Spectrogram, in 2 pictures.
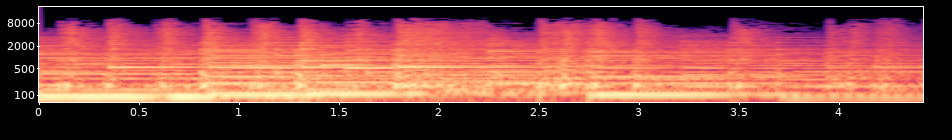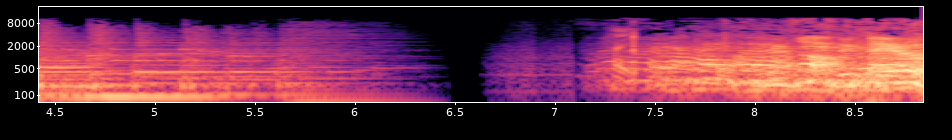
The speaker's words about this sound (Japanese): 今回はイベント中に収録させてもらったので、これから流す内容がですね、周囲の音が結構入ってしまっていて、大変ちょっと聞きづらくなっております。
